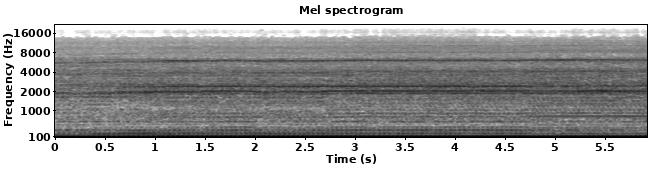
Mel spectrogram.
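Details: 2017 Honda Pioneer 1000-5 with 1,200 miles, code 9-2: a fast idle with a slightly uneven, lumpy beat underneath; high rough idle from factory over-crimped, broken wires at the idle air control valve plug, fixed by replacing and recrimping the plug.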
